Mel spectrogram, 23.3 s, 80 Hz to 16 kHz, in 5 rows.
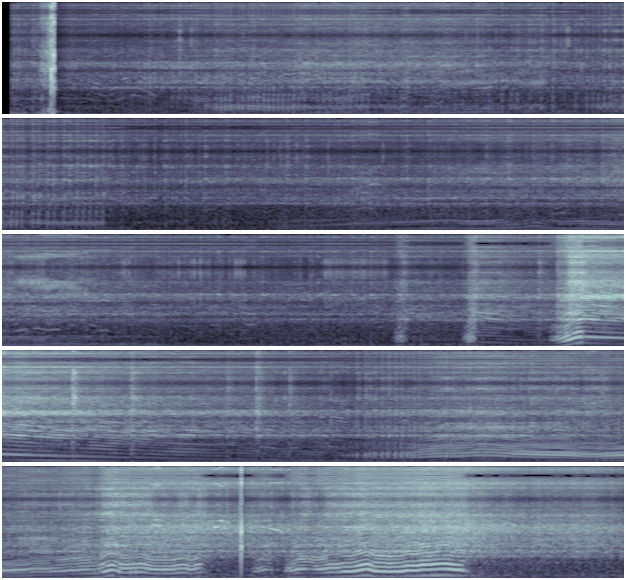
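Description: Dirt bike engine running under a heavy low rumble, then revved hard about 13 seconds in as the bike pulls away. Its pitch climbs and falls repeatedly with throttle and gear changes.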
